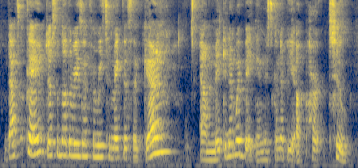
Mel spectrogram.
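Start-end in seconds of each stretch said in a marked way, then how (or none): 0.0-2.6 higher, louder cheerful bounce; bright self-consolation; upbeat. Real, not acted. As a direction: perk yourself back up. Cheers herself up.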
